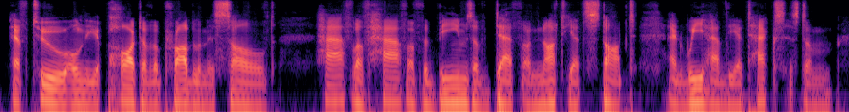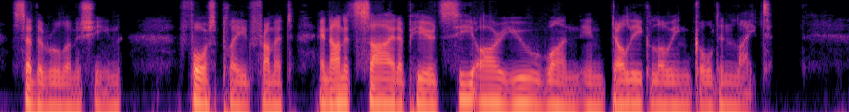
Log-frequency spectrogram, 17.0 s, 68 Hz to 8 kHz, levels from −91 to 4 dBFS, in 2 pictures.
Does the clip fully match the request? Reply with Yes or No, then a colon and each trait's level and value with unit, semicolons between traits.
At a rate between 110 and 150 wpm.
No: average, 175 wpm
